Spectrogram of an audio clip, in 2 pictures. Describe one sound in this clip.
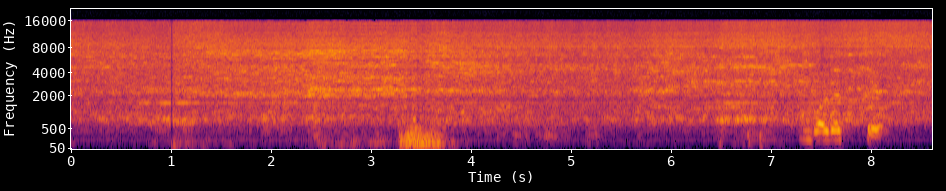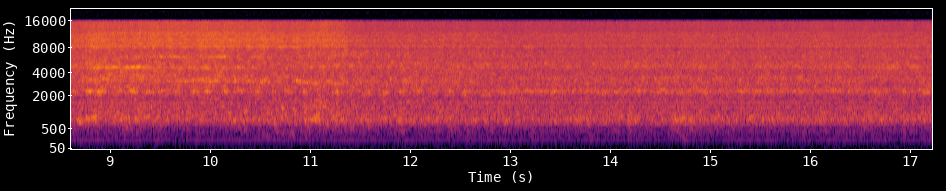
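A hair dryer blows with a steady whirring rush.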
